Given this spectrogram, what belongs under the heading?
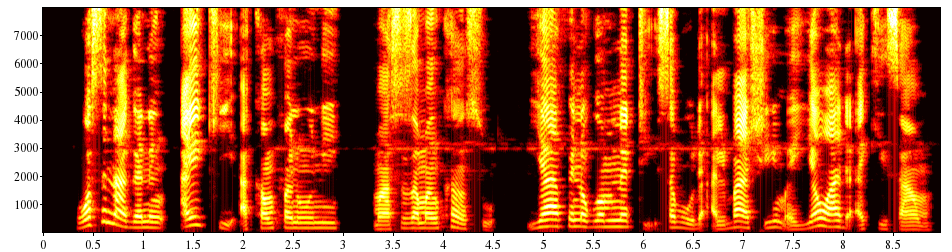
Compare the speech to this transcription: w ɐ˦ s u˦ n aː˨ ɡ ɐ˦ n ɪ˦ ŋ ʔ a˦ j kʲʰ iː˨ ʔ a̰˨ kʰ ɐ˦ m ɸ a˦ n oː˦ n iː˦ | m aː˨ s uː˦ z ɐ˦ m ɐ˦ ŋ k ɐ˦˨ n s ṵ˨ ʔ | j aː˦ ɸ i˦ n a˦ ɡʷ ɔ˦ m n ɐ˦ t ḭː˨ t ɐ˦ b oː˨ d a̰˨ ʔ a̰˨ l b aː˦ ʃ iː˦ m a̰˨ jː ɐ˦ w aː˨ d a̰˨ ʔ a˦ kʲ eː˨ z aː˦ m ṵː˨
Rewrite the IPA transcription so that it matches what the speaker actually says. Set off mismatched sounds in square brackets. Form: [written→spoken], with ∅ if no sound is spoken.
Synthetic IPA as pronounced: w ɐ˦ s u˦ n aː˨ ɡ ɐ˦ n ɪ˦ ŋ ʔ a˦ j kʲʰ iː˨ ʔ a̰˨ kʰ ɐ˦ m ɸ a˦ n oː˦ n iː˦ | m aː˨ s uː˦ z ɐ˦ m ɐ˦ ŋ k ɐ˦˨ n s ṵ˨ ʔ | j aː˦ ɸ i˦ n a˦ ɡʷ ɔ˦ m n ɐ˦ t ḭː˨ [t→s] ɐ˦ b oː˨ d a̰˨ ʔ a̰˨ l b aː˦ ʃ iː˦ m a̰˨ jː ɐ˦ w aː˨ d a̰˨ ʔ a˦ kʲ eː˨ [z→s] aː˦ m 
